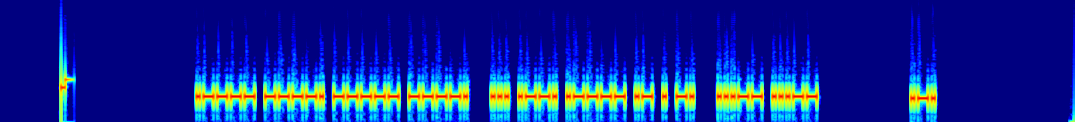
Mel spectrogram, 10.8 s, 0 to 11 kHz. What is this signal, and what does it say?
Morse code, heard as a keyed tone, about 36 wpm, 700 Hz. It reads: 1909 SP1AEN 33 R
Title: Worked All Europe DX Contest - QTC Exchange - 35wpm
